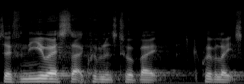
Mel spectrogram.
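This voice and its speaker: A man speaks in an English accent. His intonation is fairly even. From England, London. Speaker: neurointerventional radiologist. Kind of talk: conference lecture. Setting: conference talk.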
